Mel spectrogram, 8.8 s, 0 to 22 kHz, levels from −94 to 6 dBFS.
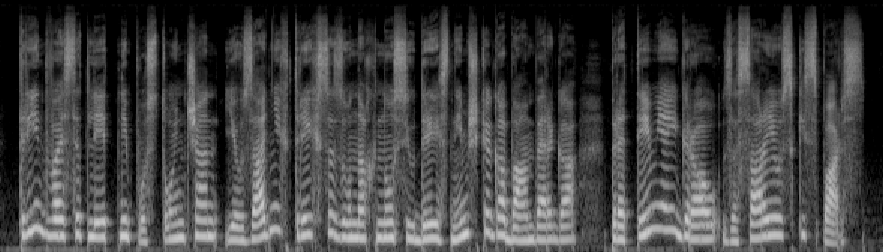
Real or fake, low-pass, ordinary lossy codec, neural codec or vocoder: fake; 19.8 kHz; none; vocoder, 48 kHz, 128 mel bands, Vocos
